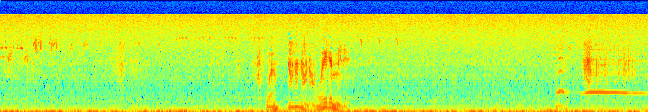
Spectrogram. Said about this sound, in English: Did you hear that owl? Yeah. Remember hearing it a ways back? Yeah, I guess. What's wrong with the owl hooting? Yeah, generally, wild animals only squawk when something bothers them.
